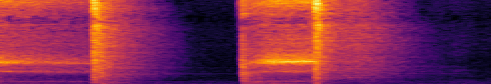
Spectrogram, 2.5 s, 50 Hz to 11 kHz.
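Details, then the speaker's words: Turbo 400 transmission with clutch-style manual valve body, rear servo air test with rubber-tip blow gun: two short hisses each ending in a sharp clack as servo strokes and holds, output shaft moves; applies cleanly without leaking. "U, you probably can't see it, but the output shaft moves every time. That's working good."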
